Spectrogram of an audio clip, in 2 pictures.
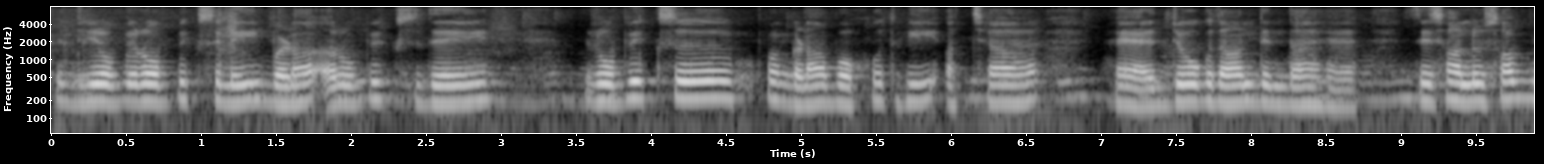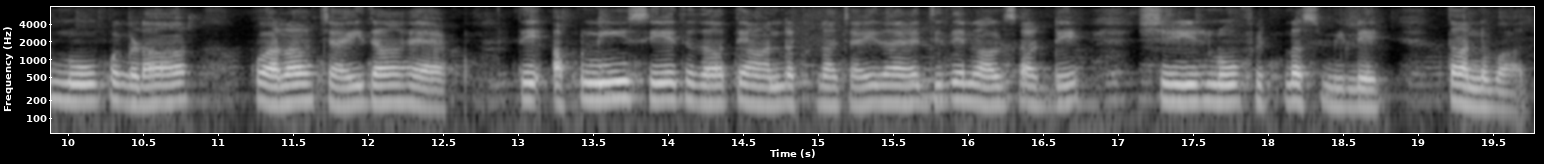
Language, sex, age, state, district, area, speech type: Punjabi, female, 60+, Punjab, Jalandhar, urban, spontaneous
